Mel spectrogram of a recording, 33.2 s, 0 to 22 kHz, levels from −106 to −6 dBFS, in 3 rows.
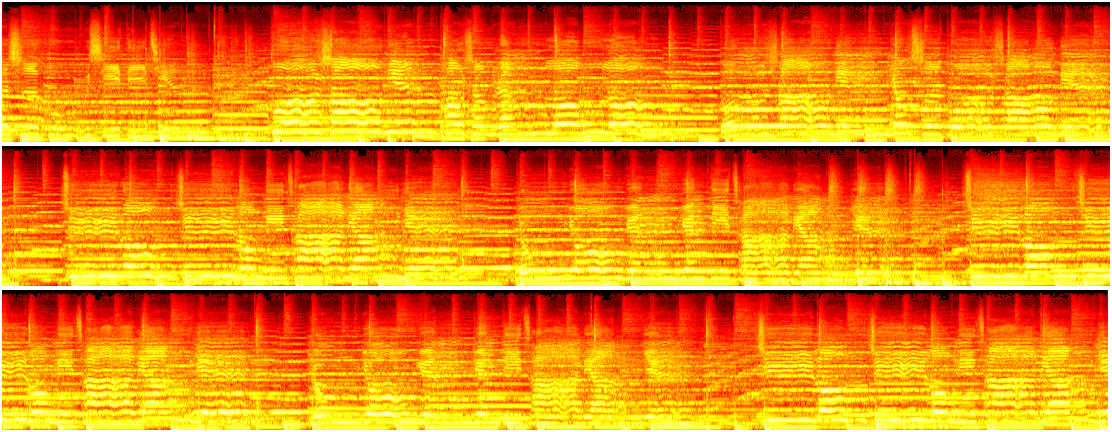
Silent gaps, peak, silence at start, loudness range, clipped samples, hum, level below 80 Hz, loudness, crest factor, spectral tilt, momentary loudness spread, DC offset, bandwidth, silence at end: none; -2 dBFS; 0 s; 3 LU; under 0.1%; none; -30 dBFS; -17 LUFS; 16 dB; -5 dB/octave; 6 LU; under 0.1%; 17 kHz; 0 s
